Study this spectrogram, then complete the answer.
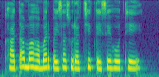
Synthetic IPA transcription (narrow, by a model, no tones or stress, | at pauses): kʰat̪amãɦəmaɾpəjsasuɾəkʃit̪̚kəjseɦot̪ʰe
